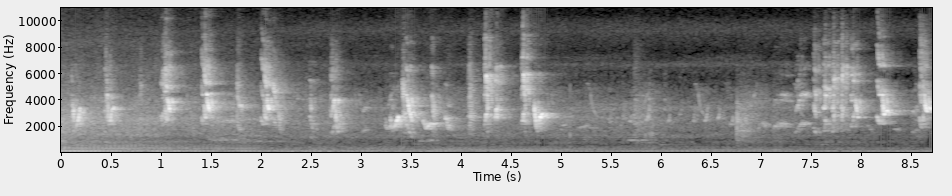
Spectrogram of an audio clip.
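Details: Cucak kombo singing actively: a busy run of sharp, high chirps and short whistled notes in quick bursts, pausing briefly near the middle, over a low rumbling background hum.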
